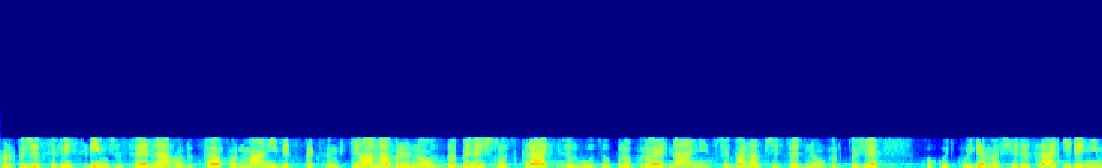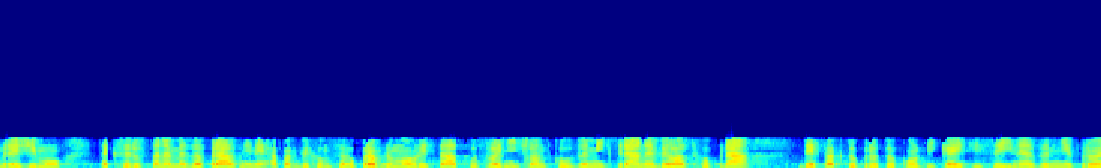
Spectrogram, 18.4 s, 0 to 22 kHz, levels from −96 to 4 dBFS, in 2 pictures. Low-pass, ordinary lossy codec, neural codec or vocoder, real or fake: 7.2 kHz; AAC, 16 kbps; none; real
